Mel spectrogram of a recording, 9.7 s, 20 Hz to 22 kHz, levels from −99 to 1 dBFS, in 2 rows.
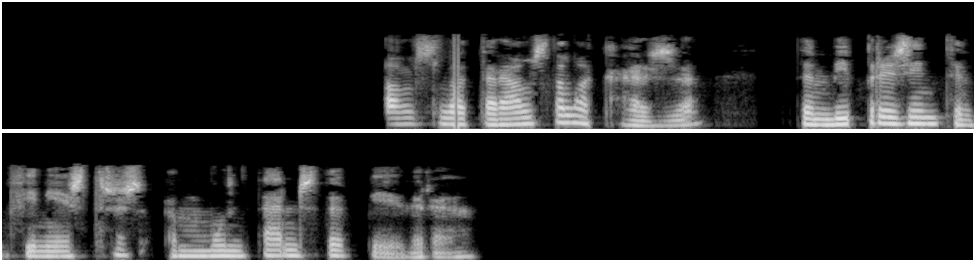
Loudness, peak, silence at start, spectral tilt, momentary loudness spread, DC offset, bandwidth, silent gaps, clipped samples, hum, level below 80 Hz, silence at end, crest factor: -18 LUFS; -2 dBFS; 1.95 s; -5.5 dB/octave; 11 LU; under 0.1%; 7.8 kHz; 3.80-3.90 s; under 0.1%; none; -54 dBFS; 2.5 s; 18 dB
